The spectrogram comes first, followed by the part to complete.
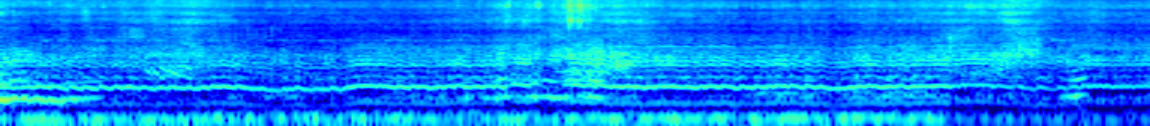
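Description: Honey bees give a steady, low humming buzz that wavers slightly in pitch.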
